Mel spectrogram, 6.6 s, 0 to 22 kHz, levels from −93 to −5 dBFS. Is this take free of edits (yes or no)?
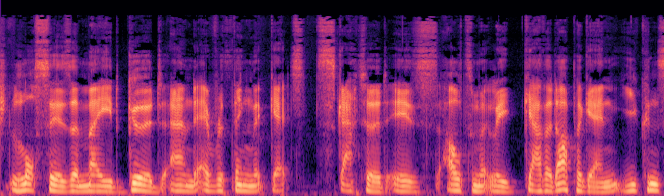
yes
